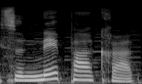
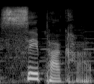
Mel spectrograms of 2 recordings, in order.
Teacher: a lot of times in French, too, you don't say the ne. · Shown in: second take · When it's written, you say, ce n'est pas grave.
